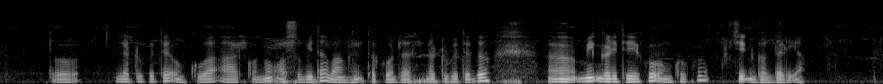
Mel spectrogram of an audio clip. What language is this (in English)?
Santali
